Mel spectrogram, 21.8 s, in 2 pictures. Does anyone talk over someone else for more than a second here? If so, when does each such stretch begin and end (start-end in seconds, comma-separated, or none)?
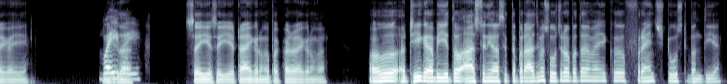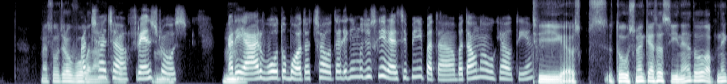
12.2-13.5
